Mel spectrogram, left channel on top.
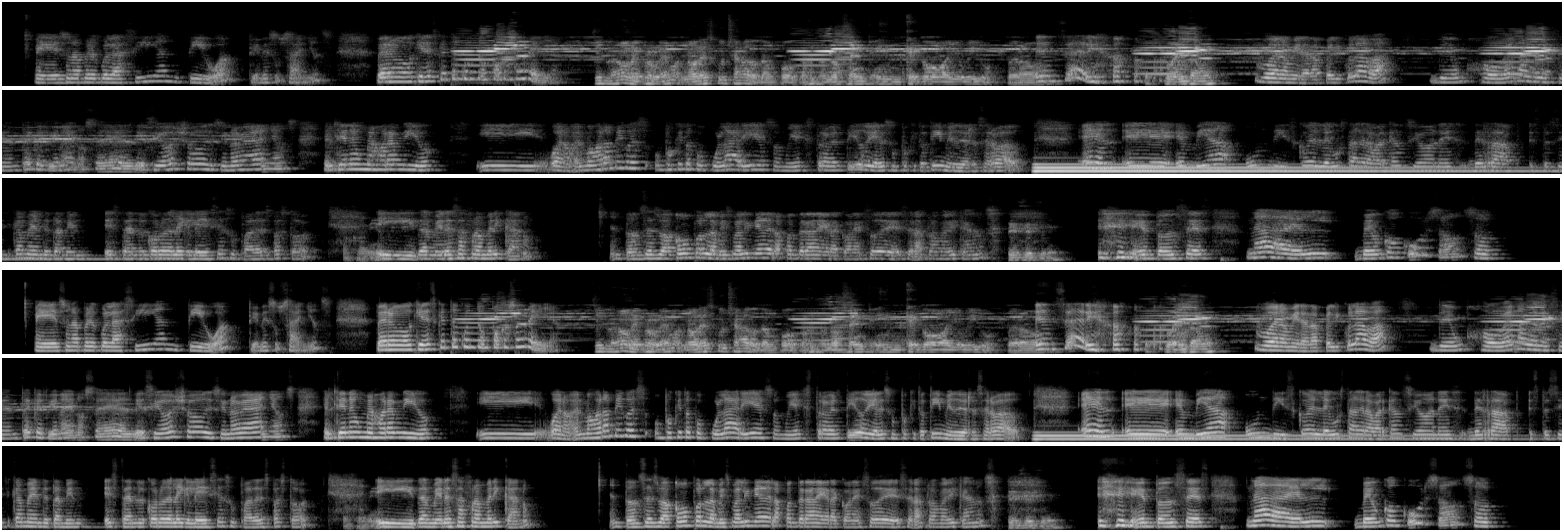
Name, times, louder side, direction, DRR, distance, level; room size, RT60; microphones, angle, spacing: voice 1, 0.3-5.6 10.3-11.4 11.7-11.9 12.5-13.8 14.3-36.5 37.3-41.6 42.2-46.1, right 4 dB, 60° right, 0.3 m, -24 dB
sound 1, 4.5-6.8 7.4-10.2 10.9-11.0 11.3-13.7 14.2-14.5 14.8-16.3 16.7-17.1 17.7-17.8, left 5 dB, 50° left, 0.8 m, -20 dB
voice 2, 5.9-10.5 11.6-12.2 34.6-35.0 41.3-41.8, right 1 dB, 5° left, 0.5 m, -27 dB
Piano, 25.9-32.6, left 7 dB, 90° left, 0.3 m, -22 dB
2.4 x 2.2 x 3.8 m
head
